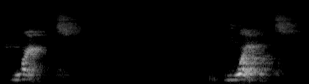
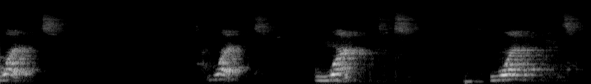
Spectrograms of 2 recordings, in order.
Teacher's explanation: Eu vou pular do K para o som de T direto. Eu vou simplesmente ignorar isso aqui, o finalzinho aqui, e na hora que eu falar, eu vou falar worked.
